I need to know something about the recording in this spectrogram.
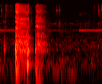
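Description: A person coughing twice in quick succession, starting about a quarter second in.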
